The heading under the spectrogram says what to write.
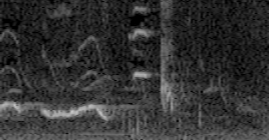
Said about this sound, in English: while a blackbird sings from an alder above us.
